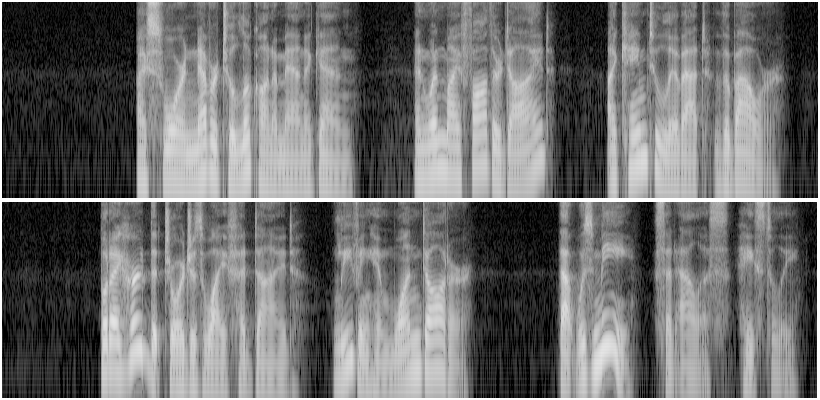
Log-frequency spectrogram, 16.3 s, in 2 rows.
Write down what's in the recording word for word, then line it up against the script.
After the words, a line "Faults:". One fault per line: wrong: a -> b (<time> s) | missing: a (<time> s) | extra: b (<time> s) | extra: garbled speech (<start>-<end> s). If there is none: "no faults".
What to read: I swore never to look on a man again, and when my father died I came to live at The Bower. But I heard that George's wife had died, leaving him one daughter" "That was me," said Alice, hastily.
I swore never to look on a man again, and when my father died I came to live at The Bower. But I heard that George's wife had died, leaving him one daughter" "That was me," said Alice, hastily.
Faults:
no faults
